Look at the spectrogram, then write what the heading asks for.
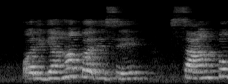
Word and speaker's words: Tsangpo: और यहाँ पर इसे सांगपो कहा जाता है, TSANGPO। टी से स्टार्ट होता है, टी साइलेंट है यहाँ पर, जैसे सुनामी में टी से स्टार्ट होता है, टी साइलेंट, ऐसे ही सांगपो है।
